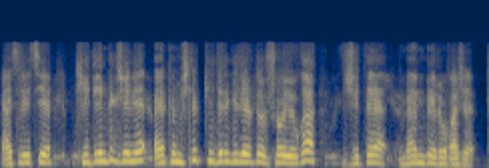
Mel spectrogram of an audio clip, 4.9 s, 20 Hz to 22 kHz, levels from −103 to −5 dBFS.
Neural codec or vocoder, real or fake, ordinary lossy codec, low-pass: codec, 16 kHz, 2 kbps, FreqCodec, smaller model; fake; none; none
